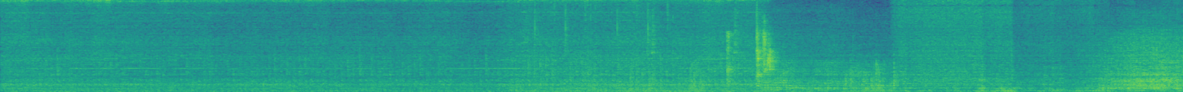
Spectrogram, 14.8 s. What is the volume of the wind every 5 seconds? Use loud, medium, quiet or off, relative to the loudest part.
off, medium, loud.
